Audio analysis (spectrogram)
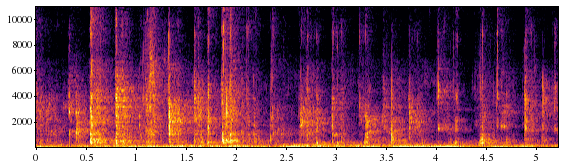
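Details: Watermelon eaten by a pet Himalayan marmot: sharp, bright crunching bites at uneven intervals, with soft wet mouth sounds between them over a constant low hum.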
